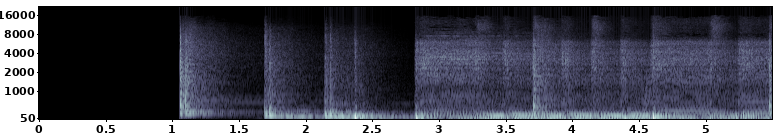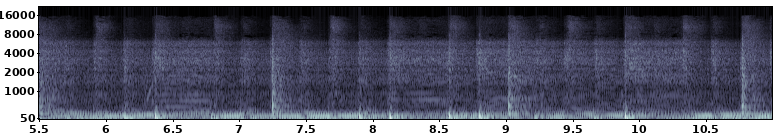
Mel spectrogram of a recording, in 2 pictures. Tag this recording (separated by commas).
Music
